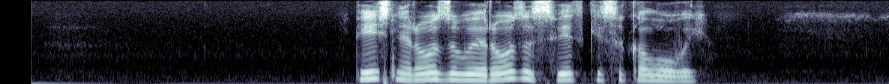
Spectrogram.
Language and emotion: Russian, neutral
